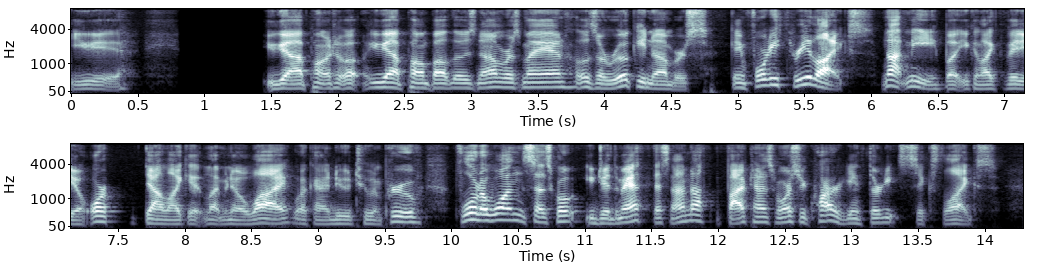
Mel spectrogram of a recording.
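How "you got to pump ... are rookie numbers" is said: put-on smug, obnoxious, drawling Austin accent. Quoting a line from the movie for a viewer comment, Matthew McConaughey voice. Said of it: "Gotta get that accent like a douchebag from Austin".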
